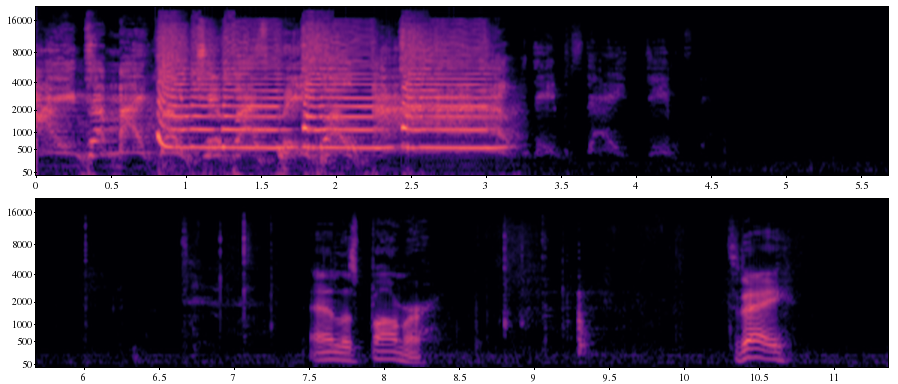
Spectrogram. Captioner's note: air horn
